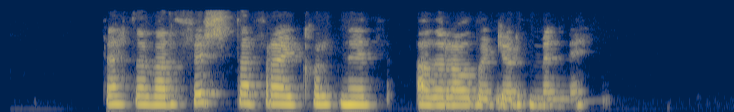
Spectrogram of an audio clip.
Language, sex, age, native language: Icelandic, female, 20-29, Icelandic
